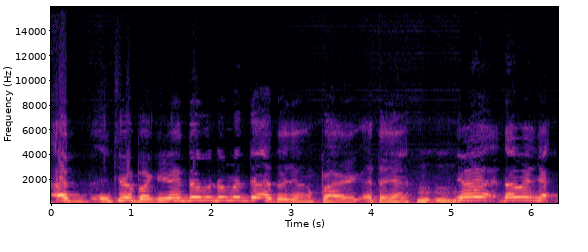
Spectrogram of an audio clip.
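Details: 22-year-old man with cerebral palsy (physical disability), linked to a difficult, delayed delivery at birth; dysarthria (cerebral palsy).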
